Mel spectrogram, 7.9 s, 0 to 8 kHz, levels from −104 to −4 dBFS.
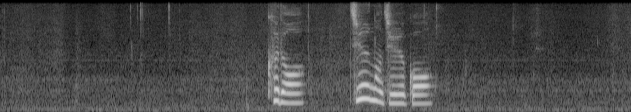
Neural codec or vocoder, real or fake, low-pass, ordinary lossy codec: none; real; 7.2 kHz; none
